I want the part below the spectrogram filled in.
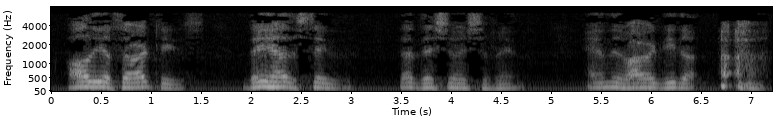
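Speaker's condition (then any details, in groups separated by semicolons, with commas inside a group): Stroke; understood only a little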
